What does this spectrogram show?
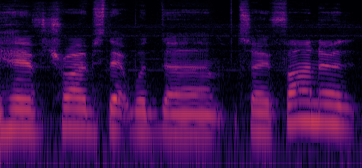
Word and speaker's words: whānau: We have tribes that would, so whānau, an F in our language is a WH. And there are some tribes that say wānau, so they silence the H within the WH. So it's not so much pronounced like an F.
